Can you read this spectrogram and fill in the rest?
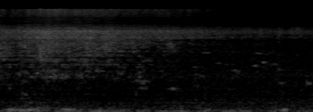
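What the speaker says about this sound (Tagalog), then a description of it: "lagyan ko siya ng isang cup na tubig" Water being poured from a cup into ground pork cooking in a pan, a steady broadband gush and sizzle that holds evenly for a couple of seconds at close range, with no talking.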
